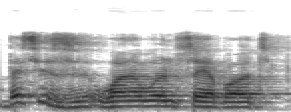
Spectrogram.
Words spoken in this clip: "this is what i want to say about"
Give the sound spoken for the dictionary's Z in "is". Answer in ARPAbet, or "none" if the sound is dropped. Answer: Z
